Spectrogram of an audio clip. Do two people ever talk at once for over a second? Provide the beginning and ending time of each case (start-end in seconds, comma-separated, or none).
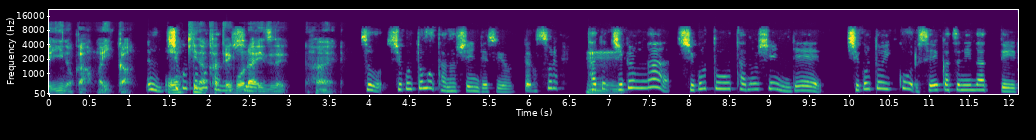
1.2-2.7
